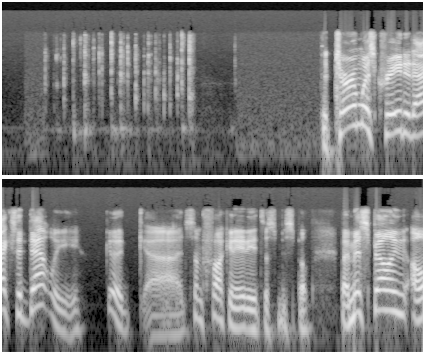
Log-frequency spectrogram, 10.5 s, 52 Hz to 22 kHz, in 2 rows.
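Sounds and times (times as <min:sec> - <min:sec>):
faint room hum: 0:00.0 - 0:10.5
typing on a computer keyboard: 0:00.5 - 0:02.4
speech: 0:04.0 - 0:10.5.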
